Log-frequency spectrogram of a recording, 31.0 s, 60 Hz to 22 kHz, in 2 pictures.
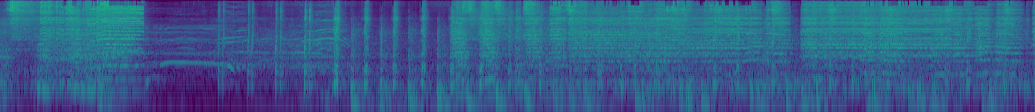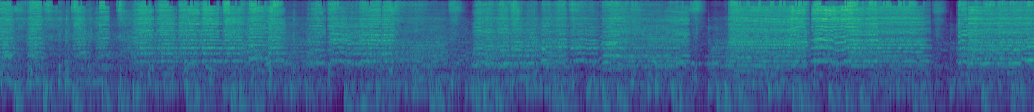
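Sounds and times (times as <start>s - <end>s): marching band brass playing: 0.0s - 2.4s, 3.3s - 31.0s.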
